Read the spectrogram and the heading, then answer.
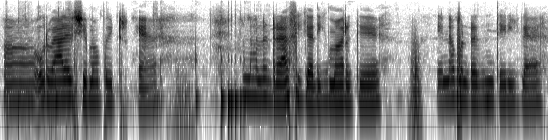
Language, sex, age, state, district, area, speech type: Tamil, female, 18-30, Tamil Nadu, Kallakurichi, rural, spontaneous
